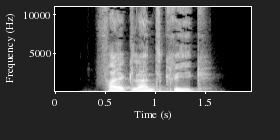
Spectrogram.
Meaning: Falklands War
- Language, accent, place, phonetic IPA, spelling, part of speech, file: German, Germany, Berlin, [ˈfalklantˌkʁiːk], Falklandkrieg, noun, De-Falklandkrieg.ogg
